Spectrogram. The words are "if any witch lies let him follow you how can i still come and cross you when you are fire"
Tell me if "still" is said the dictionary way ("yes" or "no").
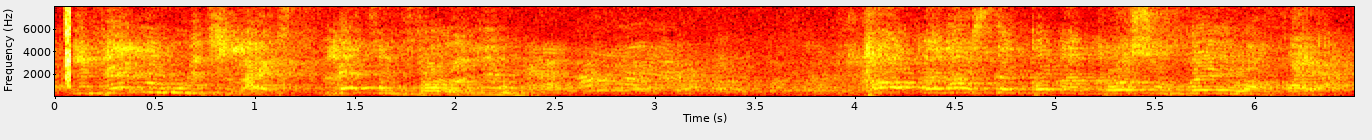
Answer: no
